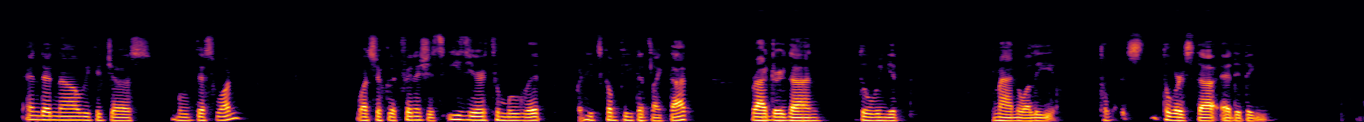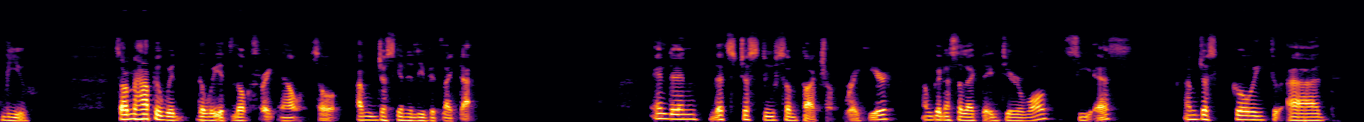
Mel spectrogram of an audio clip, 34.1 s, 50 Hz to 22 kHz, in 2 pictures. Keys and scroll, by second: 3.1 Right, 3.7 Right, 4.3 Left, 4.7 Left, 7.0 Down, 9.3 Escape, 9.5 Escape, 9.8 Escape, 12.3 Escape, 18.2 Escape, 24.7 F1, 30.1-30.9 typing.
